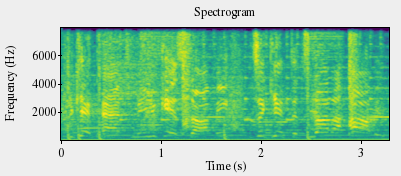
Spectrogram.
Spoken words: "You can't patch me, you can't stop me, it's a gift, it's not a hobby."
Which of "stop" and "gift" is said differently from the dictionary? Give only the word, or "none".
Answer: gift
